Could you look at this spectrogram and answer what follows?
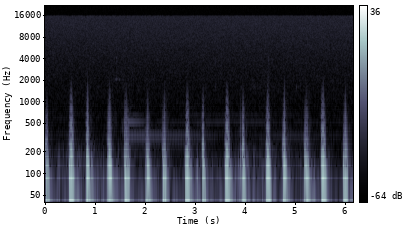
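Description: Regular low thumping beats at about 77 a minute, with a faint steady hum in the background; a plain heartbeat.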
